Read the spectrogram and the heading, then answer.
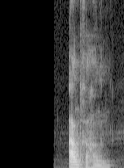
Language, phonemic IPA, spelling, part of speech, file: Dutch, /ˈaŋɣəˌhɑŋə(n)/, aangehangen, verb, Nl-aangehangen.ogg
- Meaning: past participle of aanhangen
